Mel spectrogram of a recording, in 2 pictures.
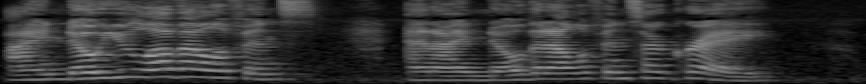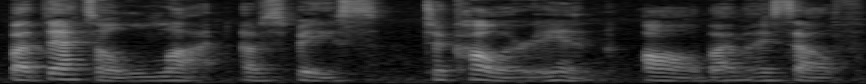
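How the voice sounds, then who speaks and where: A woman's voice: lowish voice, measured pace, a little hiss or hum, voice pushed down, lightly acted. A woman reading the letter of an exhausted, put-upon gray crayon from a storybook, weary and pleading.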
